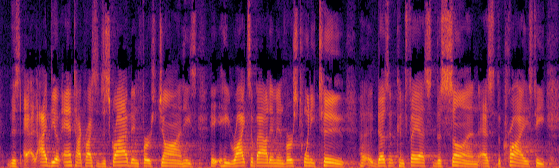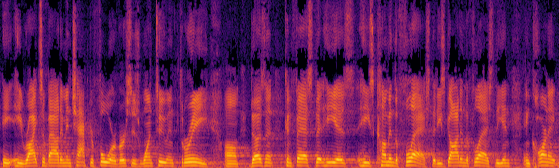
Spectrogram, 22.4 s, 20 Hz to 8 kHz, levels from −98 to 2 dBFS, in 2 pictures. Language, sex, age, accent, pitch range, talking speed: English, male, 40-59, American, 140-195 Hz, 160 wpm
